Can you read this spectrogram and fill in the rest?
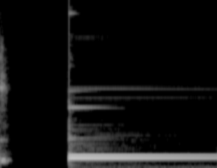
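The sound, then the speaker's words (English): A doorbell rings once with a sharp strike, its clear metallic tone hanging and slowly fading, preceded by a brief soft knock-like sound. “Only one bell.”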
